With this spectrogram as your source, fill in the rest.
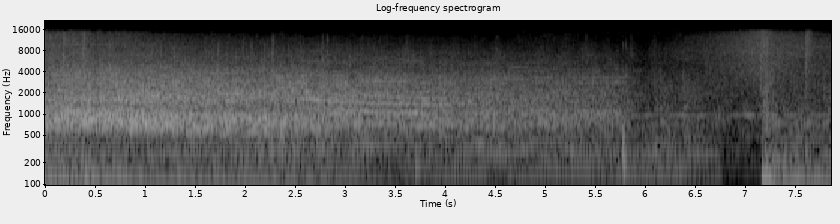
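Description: A crowd cheering at the Rogue Invitational fitness event in Aberdeen: a loud, broad roar of voices that gradually fades and thins over several seconds, with a commentator talking over it.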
